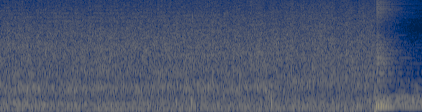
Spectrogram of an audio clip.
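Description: Water pouring from a garden fountain's pot-shaped spout and splashing into the stone basin below, a steady, even rush. Near the end it cuts abruptly to dance music.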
